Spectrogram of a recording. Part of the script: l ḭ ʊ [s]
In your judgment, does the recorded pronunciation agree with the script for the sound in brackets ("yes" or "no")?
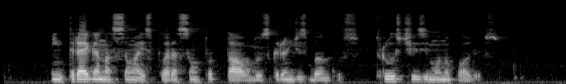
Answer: yes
